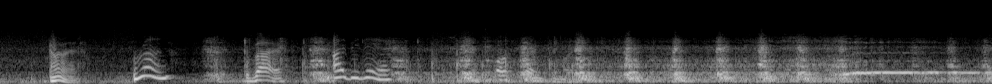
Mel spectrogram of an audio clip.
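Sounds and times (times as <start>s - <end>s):
speech: 2.5s - 6.1s
departing steam train chuffing: 3.9s - 9.9s
sustained held tone: 8.4s - 9.9s.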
